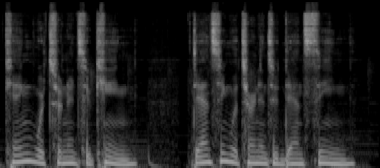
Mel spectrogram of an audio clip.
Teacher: the A and the I sound tend to become long before NG. So I becomes E and A becomes a.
